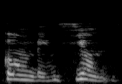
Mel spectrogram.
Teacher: la sílaba tónica es la última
